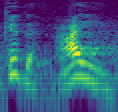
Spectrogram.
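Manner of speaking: عين with the long ya held; letter name ʿayn. Shown as a demonstration. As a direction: say عين with the ya stretched. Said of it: "هو اسمه في اللغة العربية كده". (نطق عين بمد الياء)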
